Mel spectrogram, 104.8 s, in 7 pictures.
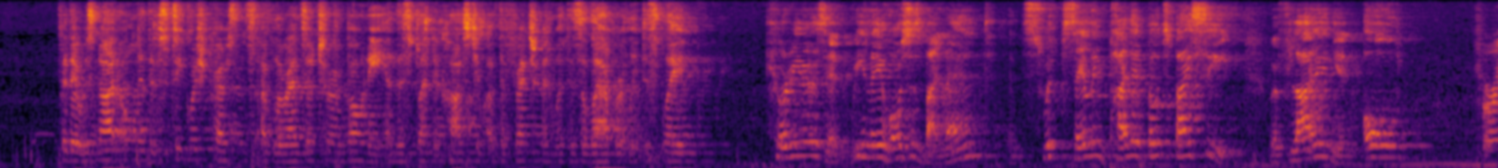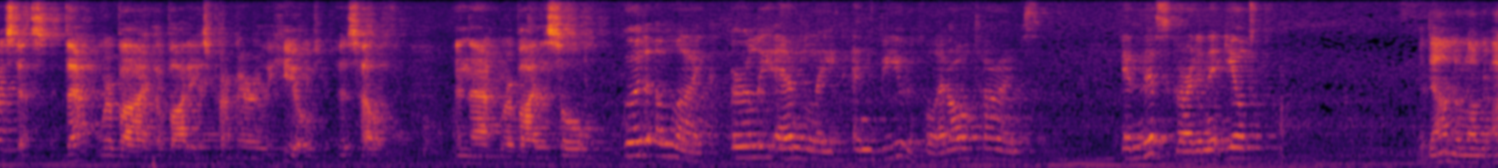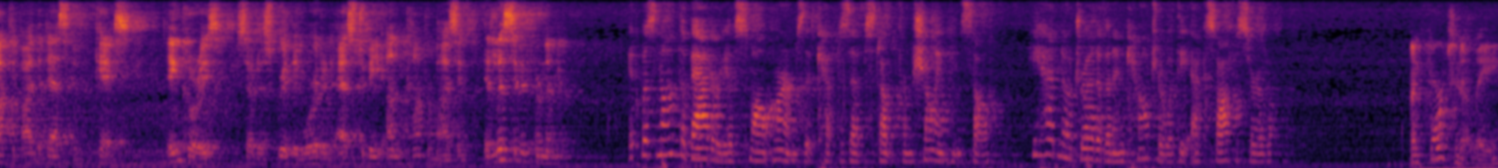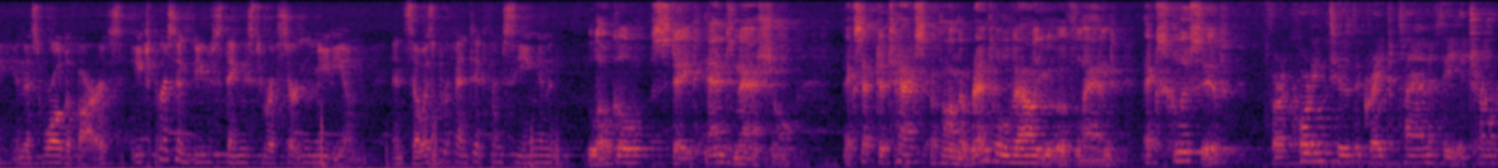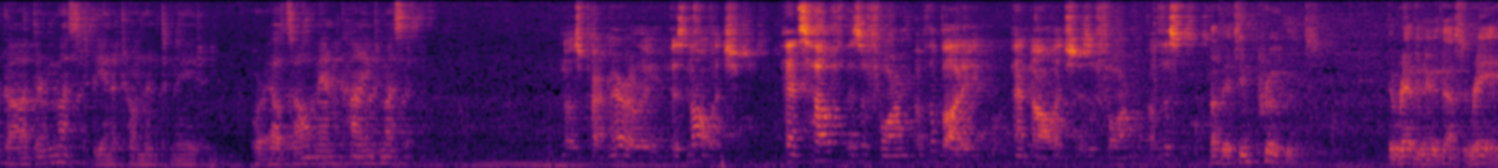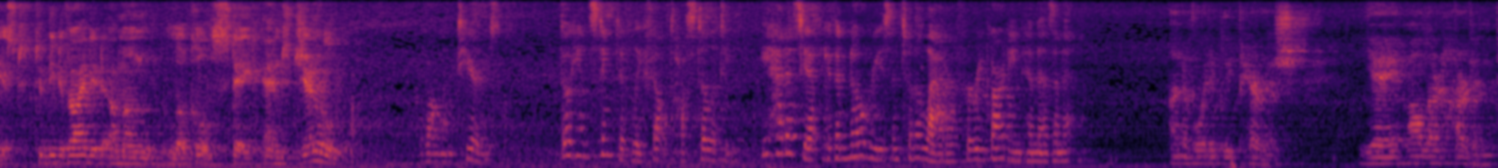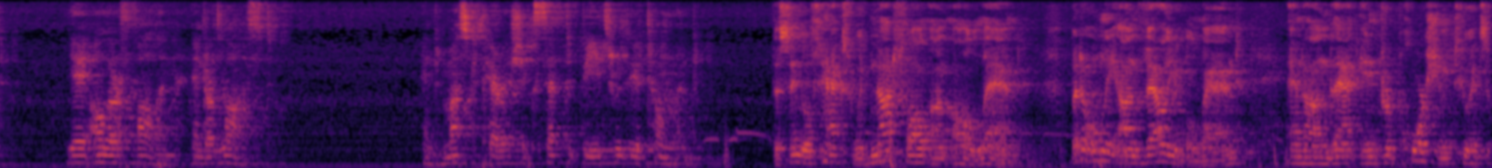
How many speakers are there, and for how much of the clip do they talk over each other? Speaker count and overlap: nine, no overlap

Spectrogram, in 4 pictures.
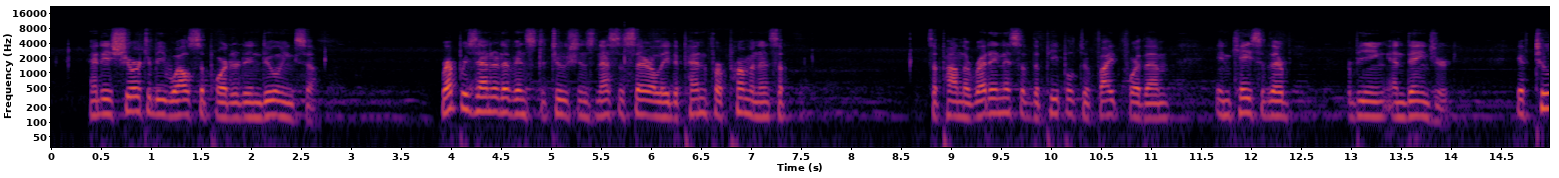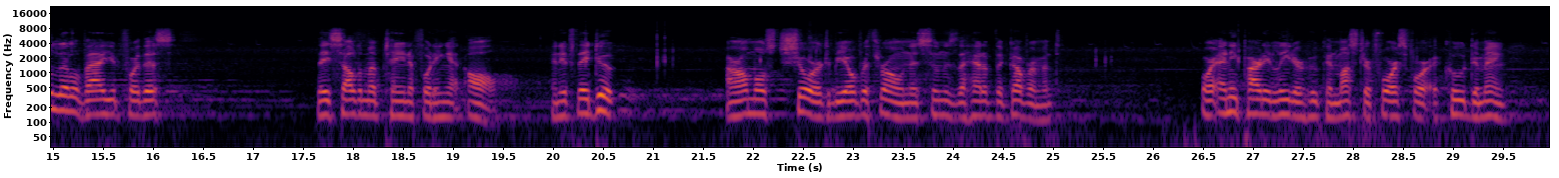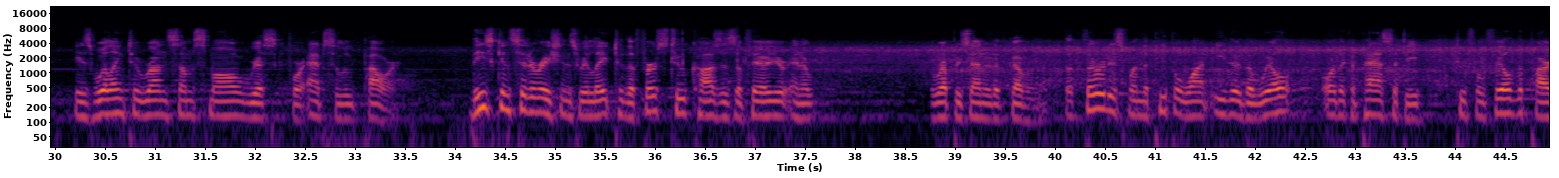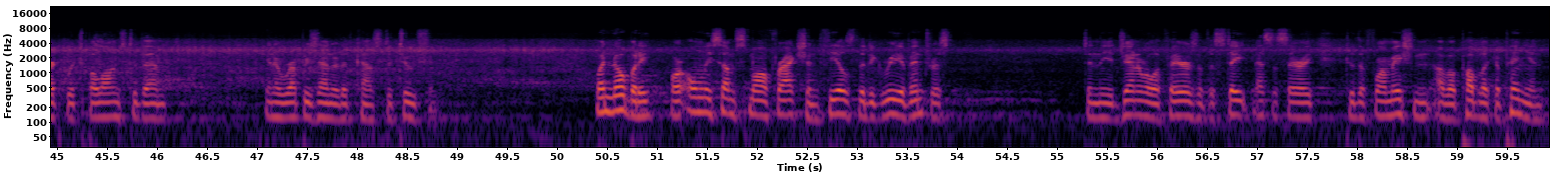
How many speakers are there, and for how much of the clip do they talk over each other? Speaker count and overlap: one, no overlap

